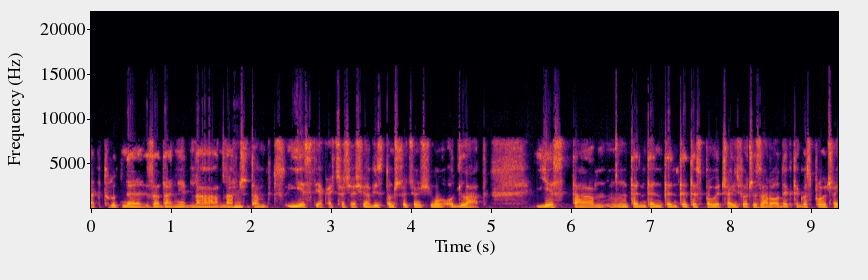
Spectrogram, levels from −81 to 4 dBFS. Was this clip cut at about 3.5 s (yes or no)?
no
